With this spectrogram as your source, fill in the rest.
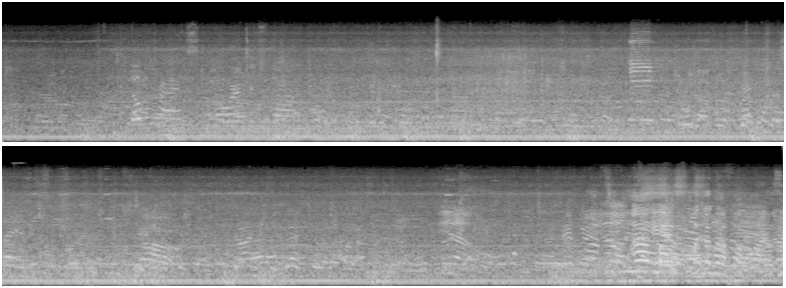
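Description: A crowd of people chatters and shouts nearby.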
